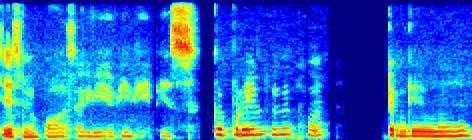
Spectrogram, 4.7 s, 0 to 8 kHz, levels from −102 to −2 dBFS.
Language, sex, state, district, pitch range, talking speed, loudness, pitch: Hindi, female, Uttar Pradesh, Deoria, 240-310 Hz, 115 wpm, -17 LUFS, 255 Hz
